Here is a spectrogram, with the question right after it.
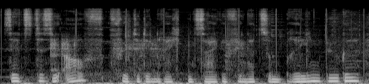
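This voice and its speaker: A man's voice: medium pitch, steady tone, normal speed, noisy background. A man narrating a scripted radio drama as its storyteller.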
